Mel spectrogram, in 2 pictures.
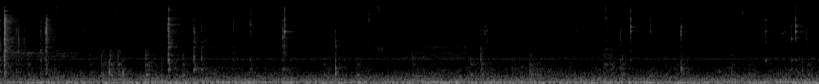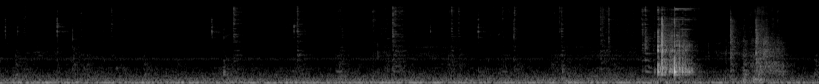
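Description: Small metal clicks and clinks of a hex key turning bolts by hand into the aluminium hub-motor cover of an electric scooter wheel, the bolts being started by hand so they don't cross-thread. A louder metallic clatter comes near the end.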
